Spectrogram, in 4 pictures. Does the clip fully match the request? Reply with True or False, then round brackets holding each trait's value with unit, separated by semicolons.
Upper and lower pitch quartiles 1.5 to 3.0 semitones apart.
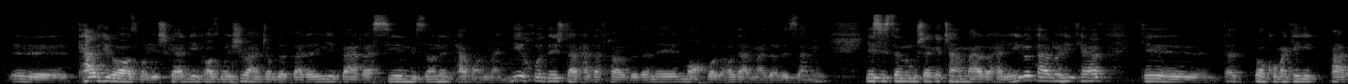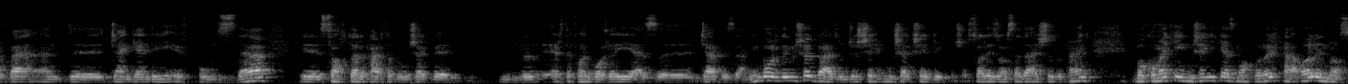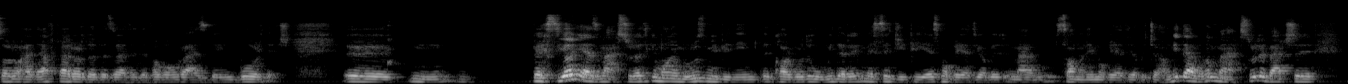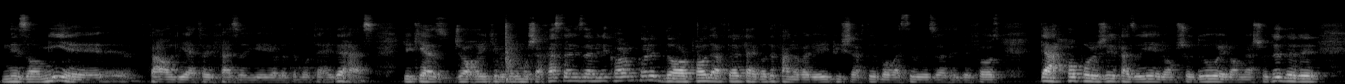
True (2.6 semitones)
